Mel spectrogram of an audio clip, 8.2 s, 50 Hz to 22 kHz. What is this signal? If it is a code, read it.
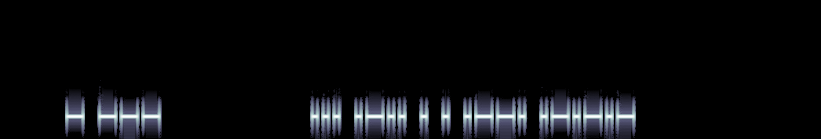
Morse code, heard as a keyed tone, about 22 wpm, 700 Hz. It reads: TO SLEEP.
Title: 4x Word-Spacing - Sentences from Top 500 Words - 22wpm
